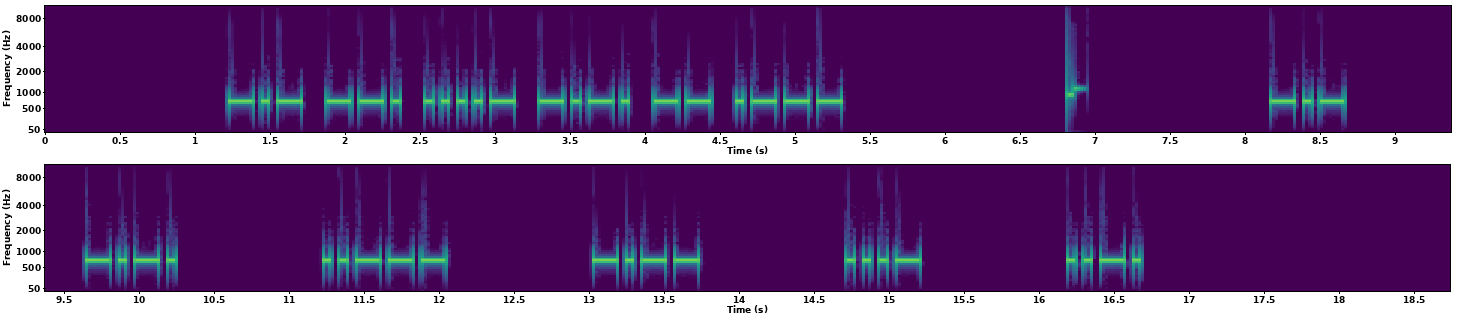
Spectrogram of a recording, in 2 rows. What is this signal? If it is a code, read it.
Morse code, heard as a keyed tone, about 22 wpm, spaced as for 11 wpm, 700 Hz. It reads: KG4CMJ KC2YVF
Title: USA Call Signs - 6 Characters - 6x Character Spacing - 22wpm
